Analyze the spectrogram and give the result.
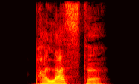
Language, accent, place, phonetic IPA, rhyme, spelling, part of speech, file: German, Germany, Berlin, [paˈlastə], -astə, Palaste, noun, De-Palaste.ogg
- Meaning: dative of Palast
